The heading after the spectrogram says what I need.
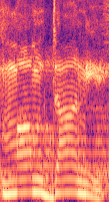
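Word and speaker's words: Mamdani: And furthermore, the name is Mom Dani. M A M D A N I. You should learn how to say it because we got to get it right.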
